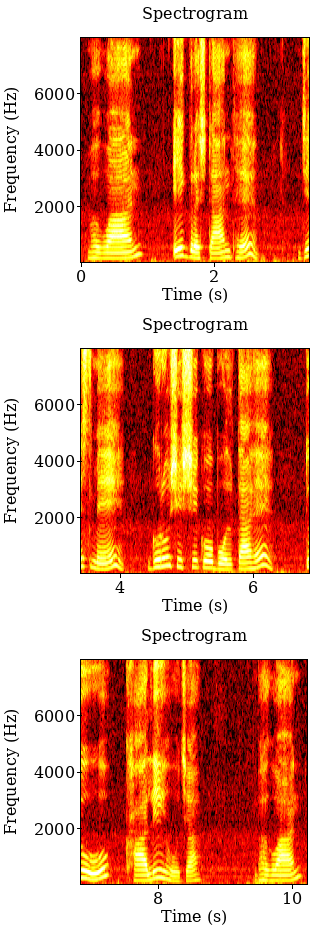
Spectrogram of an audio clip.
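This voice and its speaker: A woman giving a devotional sermon, explaining a teaching story in a measured, repetitive way. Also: medium pitch. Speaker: satsang speaker.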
